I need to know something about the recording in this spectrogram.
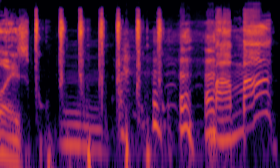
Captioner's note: kissing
